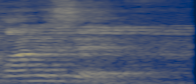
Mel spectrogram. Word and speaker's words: connoisseur: So check the spelling and the pronunciation of this word. Totally different. The writing and speaking, just different.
